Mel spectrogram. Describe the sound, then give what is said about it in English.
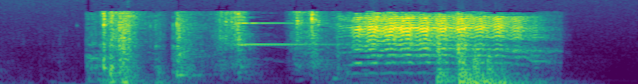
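A goat bleats loudly, a wavering, nasal cry lasting a couple of seconds, with a brief break partway through before a longer, quavering bleat. The goat is revealed behind a door on a game show. “There's nothing behind your door but this here goat.”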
